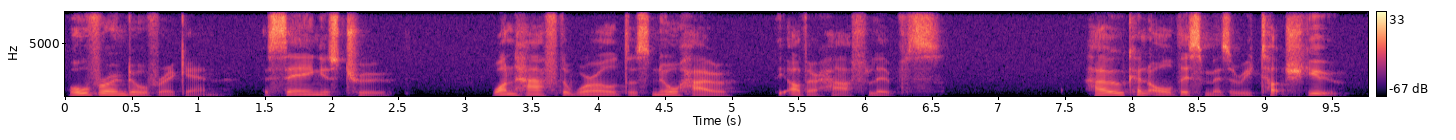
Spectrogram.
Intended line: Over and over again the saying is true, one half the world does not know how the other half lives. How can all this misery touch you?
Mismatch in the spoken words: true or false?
true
